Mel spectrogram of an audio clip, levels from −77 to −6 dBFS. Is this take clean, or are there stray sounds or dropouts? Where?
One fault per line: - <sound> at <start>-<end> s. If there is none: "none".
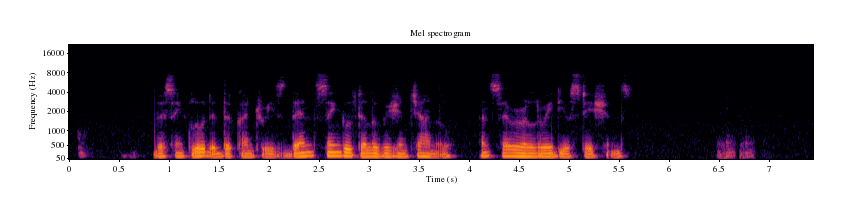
- laugh at 6.5-6.9 s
